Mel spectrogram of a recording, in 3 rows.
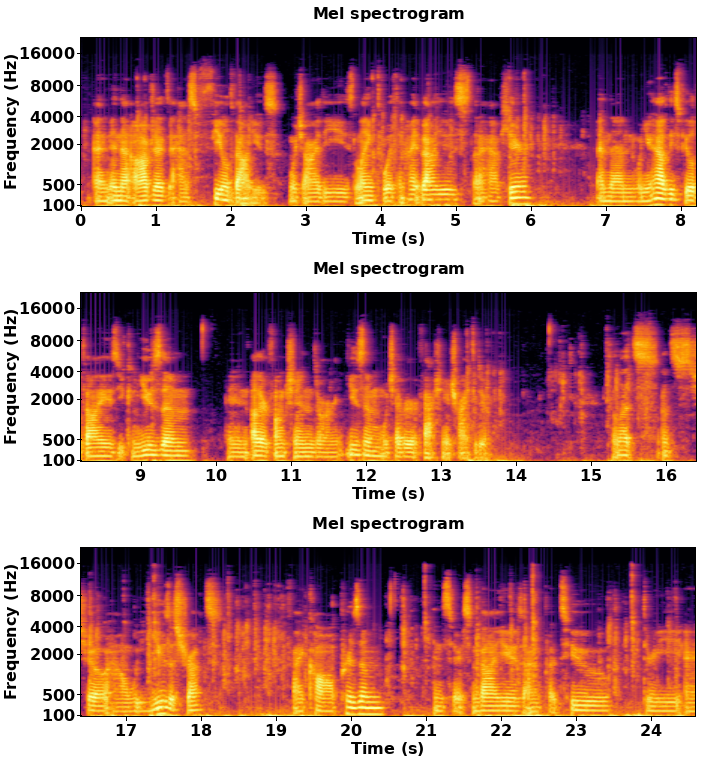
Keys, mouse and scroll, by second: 0.0-0.9 typing, 1.9-2.7 typing, 5.9-6.8 typing, 13.4-13.7 typing, 15.3 o, 15.7 Return, 16.3-20.7 typing, 22.2-24.5 typing.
